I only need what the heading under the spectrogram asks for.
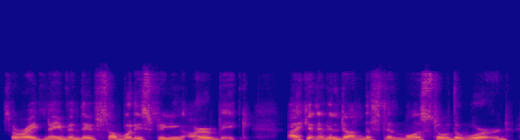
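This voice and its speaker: Chatty man with a higher voice. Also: a little mellow. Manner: chatty, laughs often, non-native phrasing. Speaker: livestreamer. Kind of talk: casual live-stream chat reading viewer comments.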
